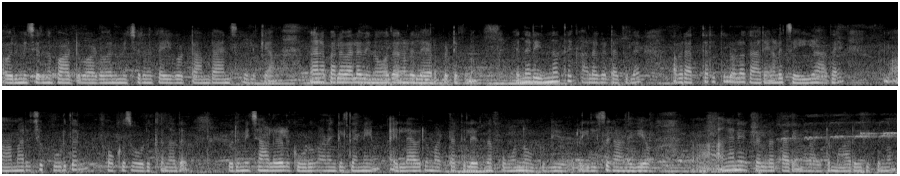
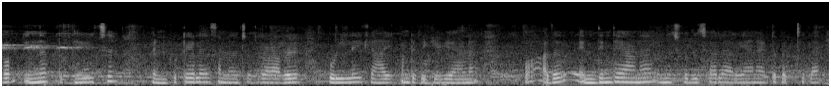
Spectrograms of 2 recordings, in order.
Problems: constant background noise, low volume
